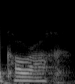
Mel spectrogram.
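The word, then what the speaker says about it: Korah: korak I don't know how do English speakers pronounce that you know what I mean in The Book of Numbers Hebrew speakers say korak yeah close enough um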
